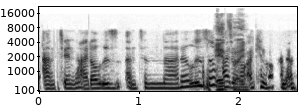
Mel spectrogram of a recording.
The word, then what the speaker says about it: antinatalism: Like antinatalism. I don't know. I cannot pronounce it. Anti-natalism is how it's commonly pronounced, but I'll go ahead and start, I suppose.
